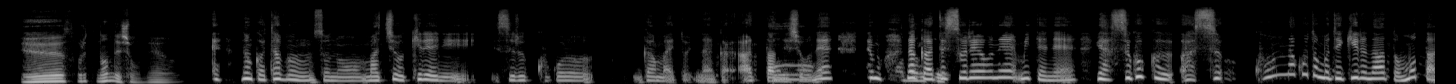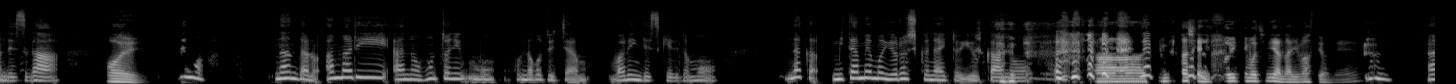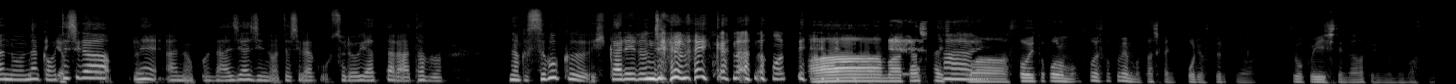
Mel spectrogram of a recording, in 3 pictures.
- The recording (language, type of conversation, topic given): Japanese, advice, 限られた時間で、どうすれば周りの人や社会に役立つ形で貢献できますか？
- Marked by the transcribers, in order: laugh; unintelligible speech; laugh; laughing while speaking: "なん"; unintelligible speech; other background noise; throat clearing; unintelligible speech; laughing while speaking: "引かれるんじゃないかなと思って"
